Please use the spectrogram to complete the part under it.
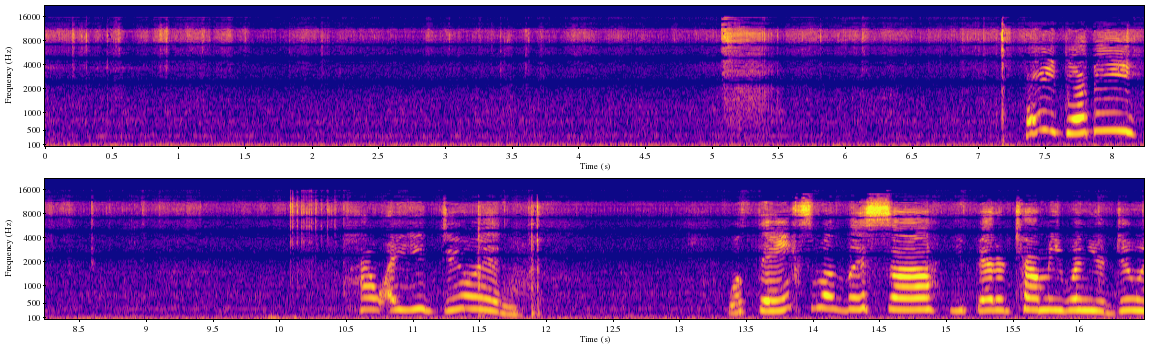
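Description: Hands rustle and crinkle tinsel and mesh ribbon up close.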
